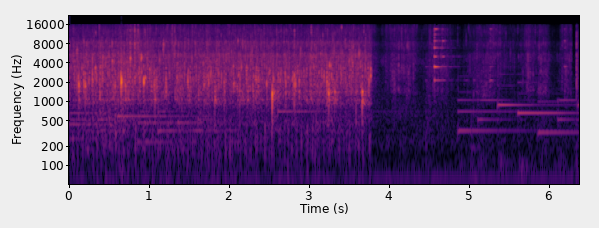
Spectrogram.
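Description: Breaded chicken nuggets deep-frying in hot oil: a dense crackling sizzle with sharp pops, which cuts off suddenly about four seconds in.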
